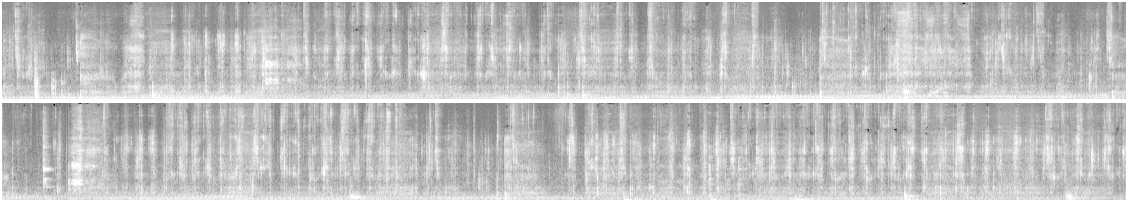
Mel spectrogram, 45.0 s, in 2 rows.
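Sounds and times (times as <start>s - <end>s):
close chewing with mouth clicks: 0.0s - 44.9s
low steady hum: 0.0s - 44.9s
wooden spoon scraping frying pan: 5.2s - 6.0s, 23.3s - 24.6s.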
